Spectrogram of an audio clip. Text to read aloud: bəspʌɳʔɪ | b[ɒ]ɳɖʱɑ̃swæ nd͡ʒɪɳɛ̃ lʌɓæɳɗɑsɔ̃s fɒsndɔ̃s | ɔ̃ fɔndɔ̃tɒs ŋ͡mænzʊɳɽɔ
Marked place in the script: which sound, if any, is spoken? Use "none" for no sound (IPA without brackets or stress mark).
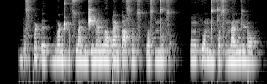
ɒ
